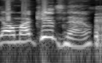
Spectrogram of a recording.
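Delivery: put-on Texas accent, very high and very loud. Retelling what a guy says to the kids, imitating Mike. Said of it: "I do a really good Mike".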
